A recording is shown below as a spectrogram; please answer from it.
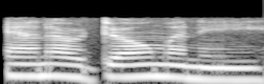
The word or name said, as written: anno Domini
